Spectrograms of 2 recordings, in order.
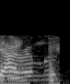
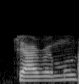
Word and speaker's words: Jaramogi: How do you say your last Jaramogi. – Name? – Jaramogi. – Oh, I really? Jaramogi. Yeah, I didn't say it right.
